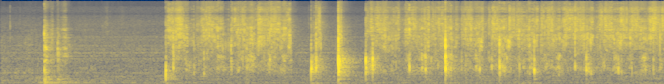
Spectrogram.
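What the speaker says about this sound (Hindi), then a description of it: "मैदे को अच्छे से मैंने मिक्स कर लिया है।" A spoon works flour into cake batter for a tutti frutti cake made without an oven, giving continuous close scraping and stirring with soft knocks against the bowl after a quiet start.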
